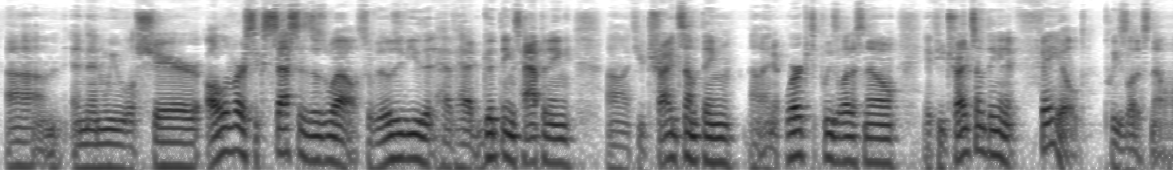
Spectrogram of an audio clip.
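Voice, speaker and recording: This is a man with a normal speaking voice. His pitch is fairly low, with ordinary pitch variation. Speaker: mealworm farmer and group admin. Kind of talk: live stream Q&A session. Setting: Facebook live video stream. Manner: many filler words (uh, um).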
